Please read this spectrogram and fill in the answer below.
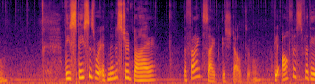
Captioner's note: foreign language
